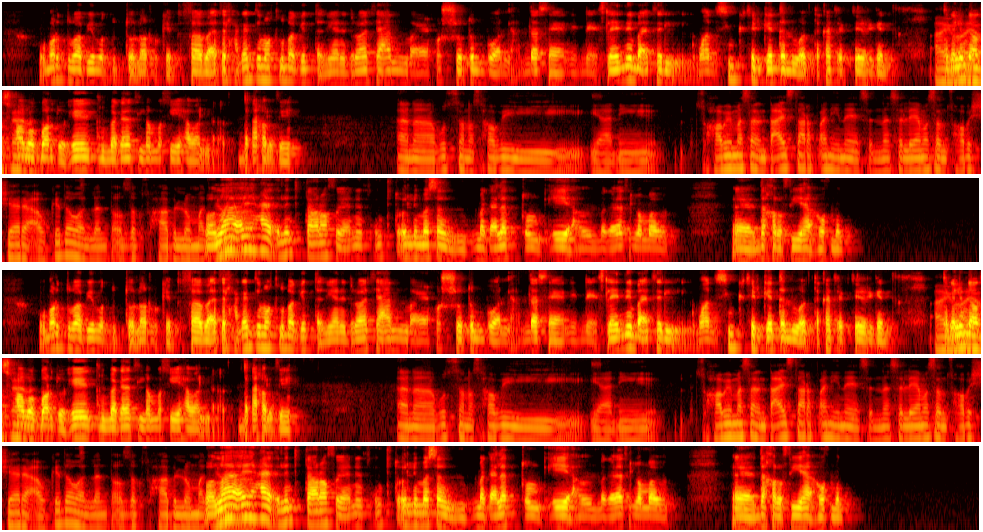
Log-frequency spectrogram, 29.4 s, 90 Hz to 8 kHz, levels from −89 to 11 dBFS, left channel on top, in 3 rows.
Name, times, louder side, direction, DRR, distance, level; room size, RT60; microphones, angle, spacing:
voice 1, 0.4-11.9 12.2-12.7 21.6-26.2 26.9-28.0, right 2 dB, 65° right, 1.0 m, -23 dB
voice 2, 9.3-10.2 13.7-16.3 16.7-22.1, equal, 5° right, 0.5 m, -34 dB
15.0 x 6.8 x 4.1 m
head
